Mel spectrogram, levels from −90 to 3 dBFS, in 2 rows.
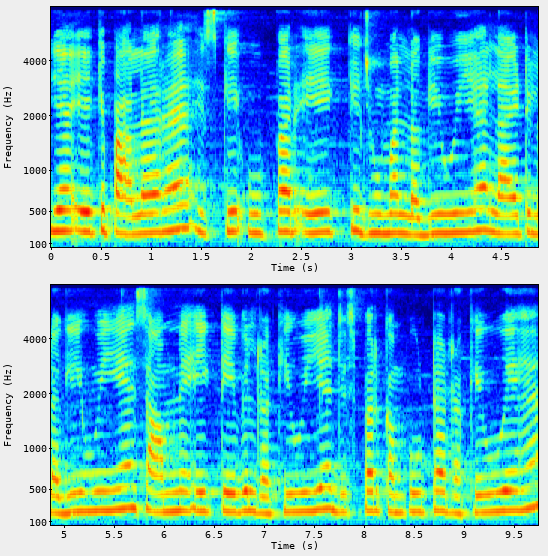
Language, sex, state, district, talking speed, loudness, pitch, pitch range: Hindi, female, Chhattisgarh, Bilaspur, 165 wpm, -18 LUFS, 235 Hz, 225-245 Hz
